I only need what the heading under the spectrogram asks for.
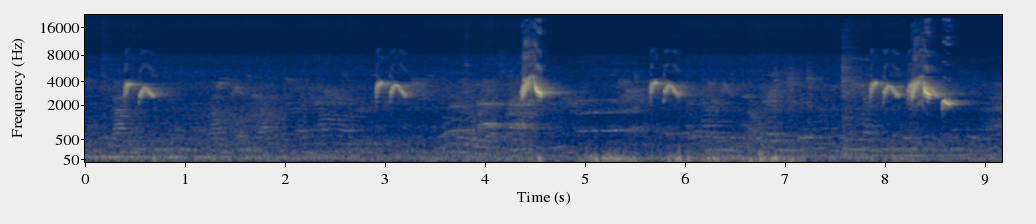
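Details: A female red-whiskered bulbul calls to excite a wild-caught male into song and combat. Ringing chirps slur downward, delivered in ones and twos every couple of seconds, with faint low rumbling between.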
